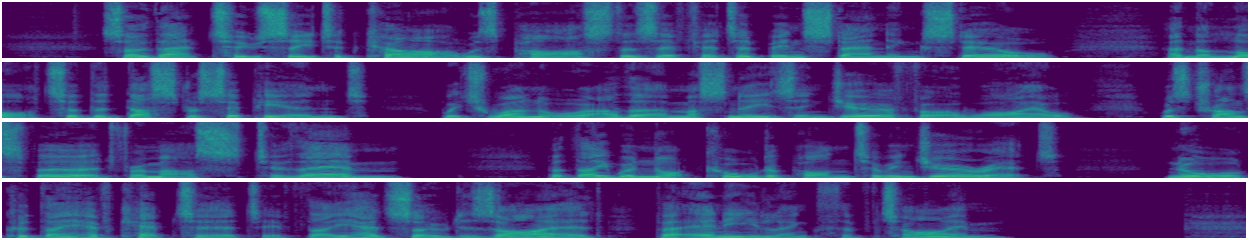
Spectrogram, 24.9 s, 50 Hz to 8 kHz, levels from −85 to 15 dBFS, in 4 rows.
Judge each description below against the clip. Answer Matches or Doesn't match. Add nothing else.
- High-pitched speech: Doesn't match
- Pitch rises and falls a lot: Matches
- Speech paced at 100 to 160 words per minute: Matches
